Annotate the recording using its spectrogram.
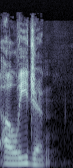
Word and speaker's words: Allegaeon: Again, you need to call them the Allegaeon. Allegaeon. Instead of the Allegaeon Army. Allegaeon. – Why? – Like Legion. L-E-G-I-O-N.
